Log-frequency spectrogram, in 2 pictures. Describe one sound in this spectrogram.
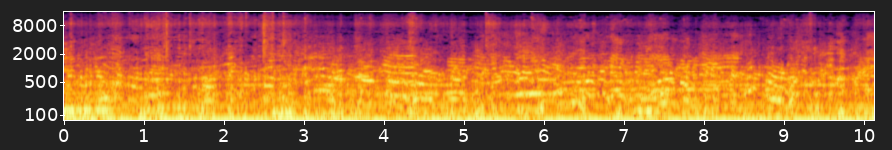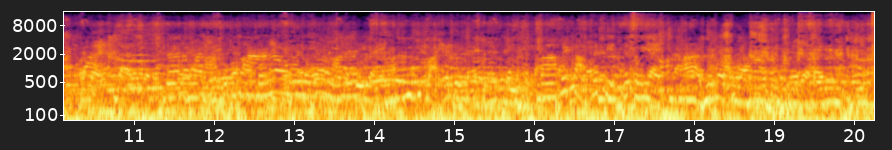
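A large crowd of people chatters all around outdoors.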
